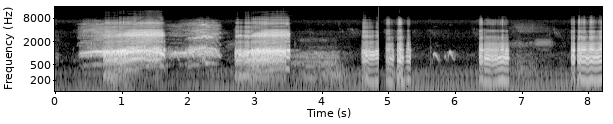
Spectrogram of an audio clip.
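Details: Chicken with excess throat mucus and respiratory illness: harsh, rattling honk-like wheezing and gurgling, congested labored breathing.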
